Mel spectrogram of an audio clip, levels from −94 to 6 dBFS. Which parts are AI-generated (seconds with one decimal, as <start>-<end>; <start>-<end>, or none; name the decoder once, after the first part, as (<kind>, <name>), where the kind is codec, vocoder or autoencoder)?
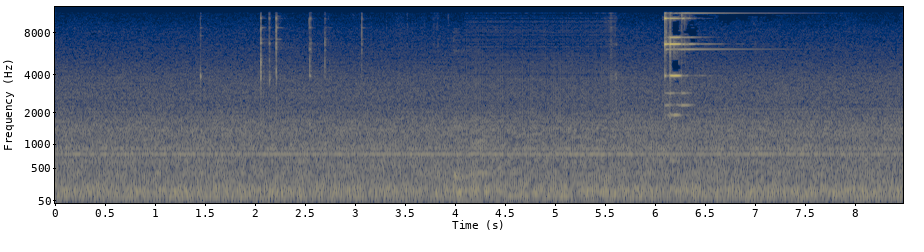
4.1-5.6 (vocoder, BigVGAN v2)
